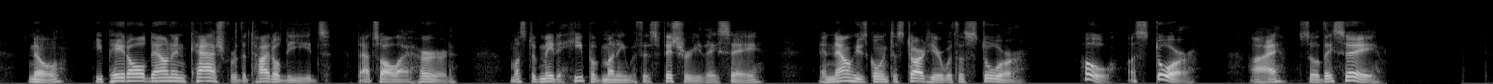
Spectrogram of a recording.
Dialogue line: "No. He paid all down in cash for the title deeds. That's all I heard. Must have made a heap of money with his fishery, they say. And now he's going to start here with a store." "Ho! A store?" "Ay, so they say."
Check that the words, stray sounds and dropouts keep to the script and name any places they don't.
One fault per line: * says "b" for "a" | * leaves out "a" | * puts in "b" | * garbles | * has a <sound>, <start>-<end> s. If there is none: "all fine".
all fine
